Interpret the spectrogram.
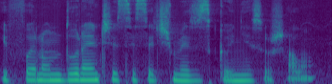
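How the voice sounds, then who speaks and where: A woman in her thirties from Montreal, a singer being interviewed, speaking in a soft, measured way. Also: medium pitch, steady tone, gravelly, slightly rough. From Montreal, Canada. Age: 30s. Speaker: guest singer. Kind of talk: interview conversation.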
